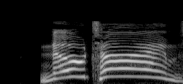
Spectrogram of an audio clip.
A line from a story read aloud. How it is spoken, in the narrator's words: someone is screeching, one of the hags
